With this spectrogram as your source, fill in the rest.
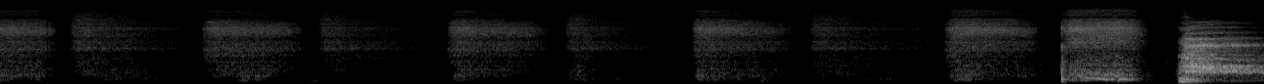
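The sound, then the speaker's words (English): Deep breathwork breaths in a slow, steady series, each long hissing inhale or exhale alone and of similar loudness, ending in a louder voiced sigh. “So that was four connected breaths followed by a sigh.”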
